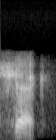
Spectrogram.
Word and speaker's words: Scheck: Yeah, Scheck.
